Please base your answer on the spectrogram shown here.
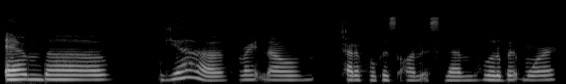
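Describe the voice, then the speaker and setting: A woman's voice: mid-range voice, fairly even intonation, slow pace, mellow, dry recording. Playful young woman with sore throat. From New York. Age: 20s. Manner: playful, laughs often, teasing. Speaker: podcast co-host. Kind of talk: casual chat. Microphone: small desk mic.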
